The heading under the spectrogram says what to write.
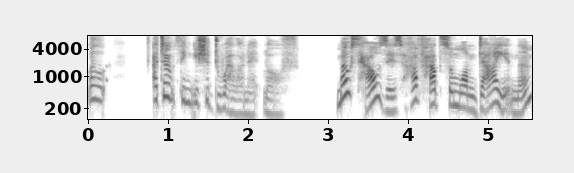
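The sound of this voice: Putting on a character voice with a slightly husky edge, a woman speaks at a fairly high pitch and fairly slow pace, with big pitch swings.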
